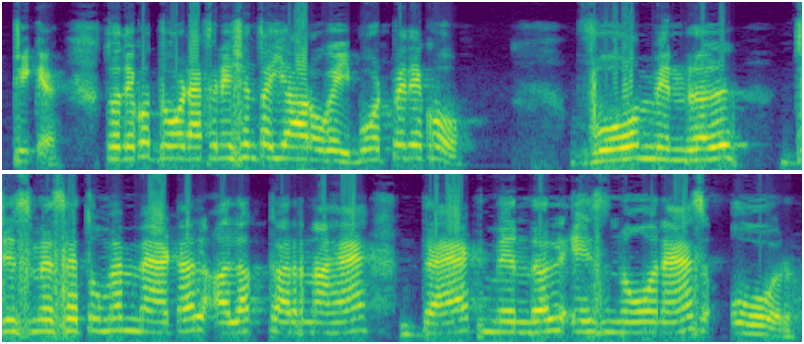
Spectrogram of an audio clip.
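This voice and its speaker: A man teaching a science class, slowly dictating notes to students and quizzing them with repeated questions. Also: high voice, pushed and bright, low-quality recording. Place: classroom with a board.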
